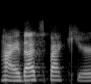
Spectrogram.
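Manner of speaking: very loud voice. Calling out from the back before asking a question: very loud voice. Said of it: "my voice was very loud there".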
